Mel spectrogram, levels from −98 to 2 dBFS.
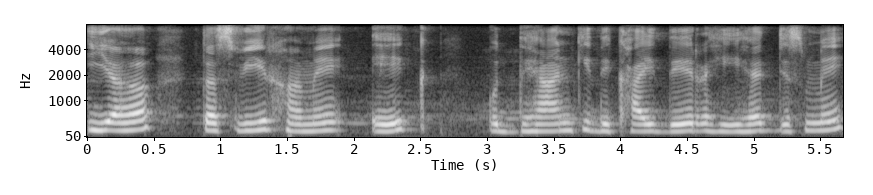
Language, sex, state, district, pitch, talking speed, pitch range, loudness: Hindi, female, Jharkhand, Jamtara, 195 Hz, 115 wpm, 185-210 Hz, -16 LUFS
